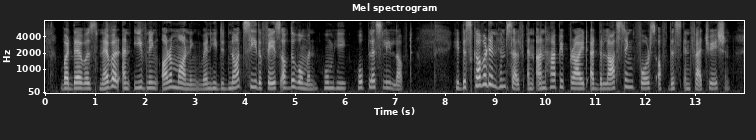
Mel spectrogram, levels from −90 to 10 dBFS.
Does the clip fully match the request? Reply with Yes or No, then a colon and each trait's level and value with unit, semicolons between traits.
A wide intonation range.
No: average, 3.1 semitones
